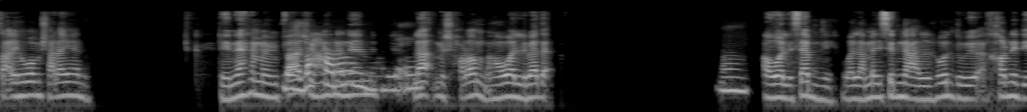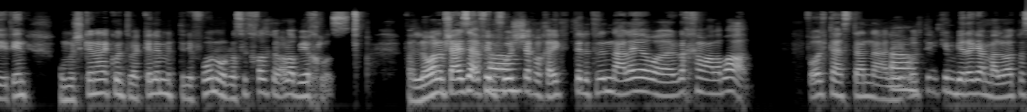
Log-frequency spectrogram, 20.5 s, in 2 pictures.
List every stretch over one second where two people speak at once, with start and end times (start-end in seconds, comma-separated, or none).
2.8-4.2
